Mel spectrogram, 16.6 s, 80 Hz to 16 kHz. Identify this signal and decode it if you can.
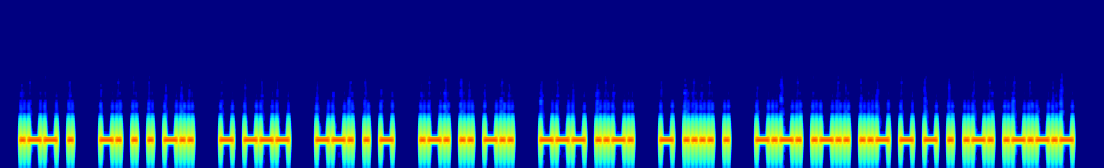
Morse code, heard as a keyed tone, about 20 wpm, 700 Hz. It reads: WE NEED TO GET RID OF THE CLUTTER.
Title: Sentences with 5-Word Phrases - Spoken Beginning - 20wpm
